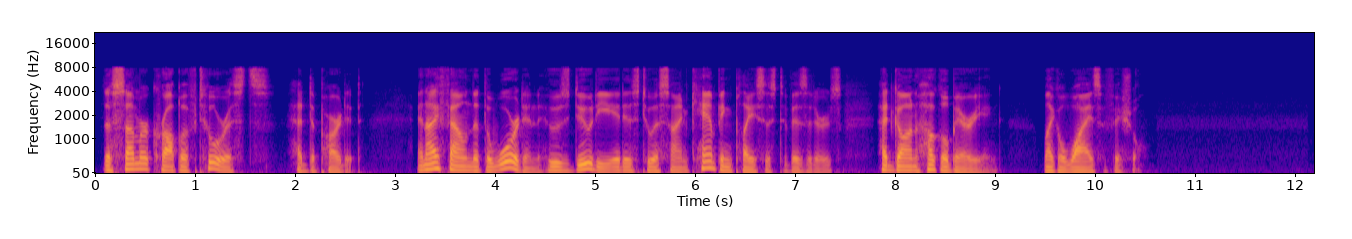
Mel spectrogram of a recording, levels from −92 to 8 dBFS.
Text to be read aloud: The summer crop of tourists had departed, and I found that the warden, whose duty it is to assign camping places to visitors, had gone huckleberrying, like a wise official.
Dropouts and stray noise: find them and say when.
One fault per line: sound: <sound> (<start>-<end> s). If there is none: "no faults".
no faults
